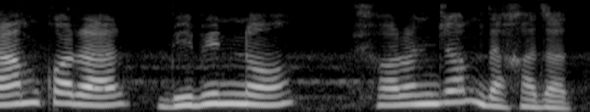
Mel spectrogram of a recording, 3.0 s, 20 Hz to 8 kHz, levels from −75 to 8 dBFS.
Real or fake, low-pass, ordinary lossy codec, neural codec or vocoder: fake; 7.2 kHz; none; vocoder, 22.05 kHz, 80 mel bands, Vocos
